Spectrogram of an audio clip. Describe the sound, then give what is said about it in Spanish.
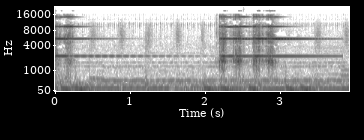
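A bright bell rings over a short rhythmic musical sting, with a louder burst of rapid ringing near the end; no one speaks. “en fin, no se muevan y acompáñenos en la campana.”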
